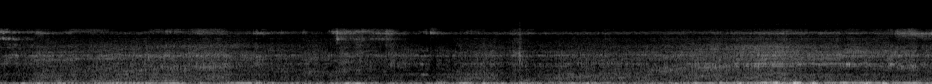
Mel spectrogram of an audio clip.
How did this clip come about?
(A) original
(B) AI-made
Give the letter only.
B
